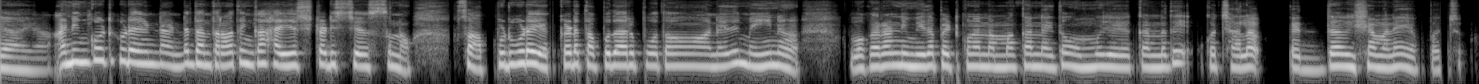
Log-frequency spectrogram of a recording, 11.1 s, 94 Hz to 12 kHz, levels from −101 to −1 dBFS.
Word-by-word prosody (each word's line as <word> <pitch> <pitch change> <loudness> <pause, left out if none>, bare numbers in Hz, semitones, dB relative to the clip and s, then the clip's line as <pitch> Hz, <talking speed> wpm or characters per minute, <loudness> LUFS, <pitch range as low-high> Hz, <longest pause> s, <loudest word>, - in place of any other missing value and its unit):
Yeah! 230 -2 0
Yeah! 210 0 -13
And 305 +3 +6
ఇంకోటి 360 +1 +1
కూడా 345 -2 +4
ఏంటంటే, 295 -2 -1
దాని 295 -1 +2
తర్వాతింకా 300 +2 +2
హయ్యర్ 280 0 +4
స్టడీస్ 290 -1 -1
చేస్తున్నావు. 260 0 -1 0.4
సో, - - -8
అప్పుడు 285 +6 -2
గూడా 320 0 +7
ఎక్కడ 285 +4 -1
తప్పుదారిపోతావో 275 0 0
అనేది 265 +4 -1
మెయిను. 270 0 +1 0.6
ఒకరు 260 +3 +1
నీ - - +3
మీద 265 +1 +3
పెట్టుకున్న 265 0 -1
నమ్మకాన్నయితే 255 +1 -1
ఒమ్ము 250 +1 0
జెయ్యకన్నది 250 +3 -1 0.2
ఒక 255 - -6
చాలా 250 +1 +1 0.3
పెద్ద 215 -2 -6 0.2
విషయమనే 255 0 -1
జెప్పచ్చు. 215 -1 -11
270 Hz, 160 wpm, -28 LUFS, 250-285 Hz, 0.6 s, గూడా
